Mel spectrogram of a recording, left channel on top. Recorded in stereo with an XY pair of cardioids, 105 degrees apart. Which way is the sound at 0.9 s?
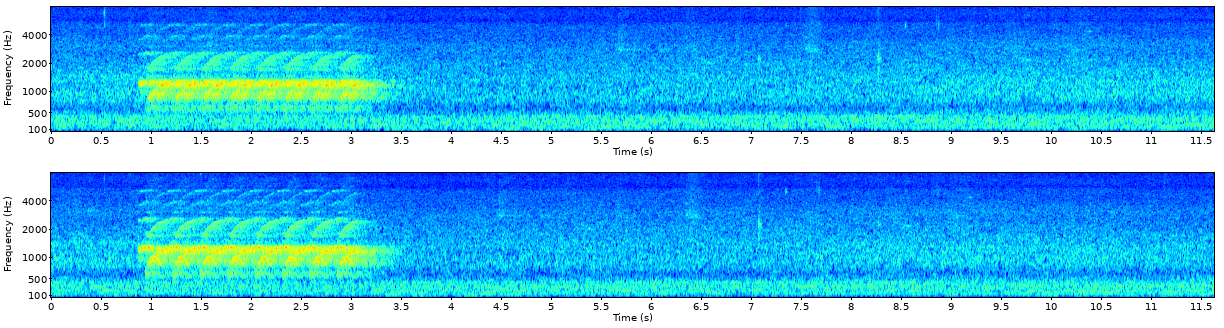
55° right.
